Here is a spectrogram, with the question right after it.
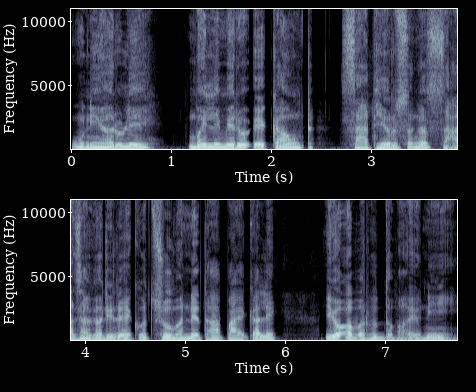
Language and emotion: Nepali, sad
